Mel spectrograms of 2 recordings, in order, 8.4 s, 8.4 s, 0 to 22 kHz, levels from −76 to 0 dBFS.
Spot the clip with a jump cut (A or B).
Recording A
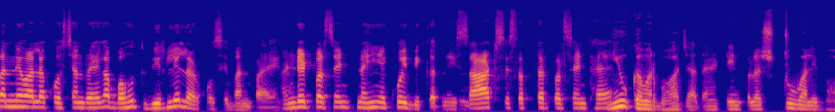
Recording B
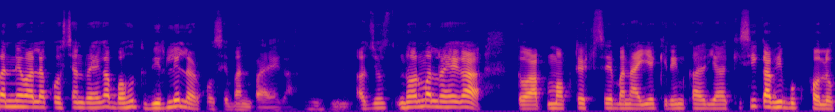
A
